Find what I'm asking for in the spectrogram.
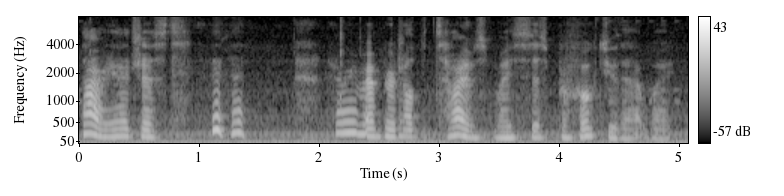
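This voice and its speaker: A woman's voice: deep voice, big pitch swings, a little slow, slight background noise. A woman voicing a teasing, curious young woman in a video game, in a casual, playful way. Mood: amused. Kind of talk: hobby video game voice-over.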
